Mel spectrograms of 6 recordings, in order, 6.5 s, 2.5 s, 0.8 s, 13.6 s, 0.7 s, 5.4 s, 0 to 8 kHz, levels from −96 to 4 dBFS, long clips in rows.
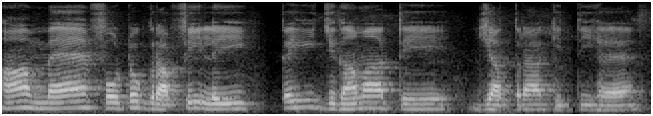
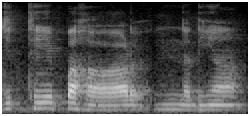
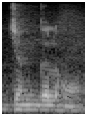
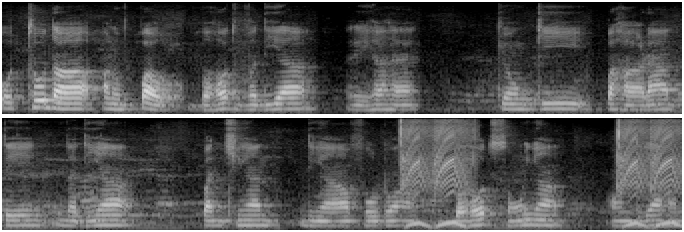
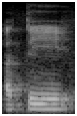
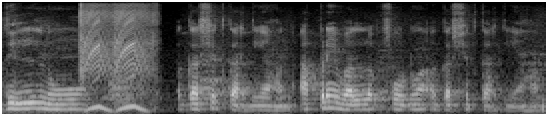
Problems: constant background noise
